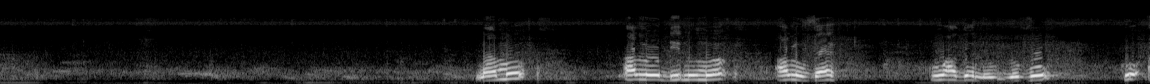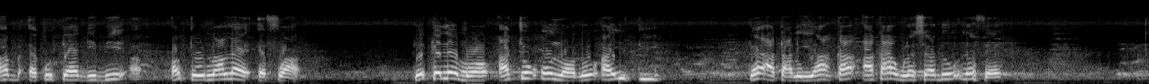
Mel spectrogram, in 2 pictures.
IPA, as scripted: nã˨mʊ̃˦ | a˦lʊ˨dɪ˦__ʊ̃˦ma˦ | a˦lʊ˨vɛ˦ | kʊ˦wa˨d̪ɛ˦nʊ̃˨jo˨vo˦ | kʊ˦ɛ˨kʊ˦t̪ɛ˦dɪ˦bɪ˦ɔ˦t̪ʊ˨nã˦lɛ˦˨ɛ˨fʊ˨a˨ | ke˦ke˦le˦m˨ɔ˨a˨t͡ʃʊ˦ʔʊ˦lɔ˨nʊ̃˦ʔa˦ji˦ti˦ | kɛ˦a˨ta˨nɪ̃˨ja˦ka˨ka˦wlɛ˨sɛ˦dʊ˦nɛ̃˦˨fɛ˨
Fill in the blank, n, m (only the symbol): n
